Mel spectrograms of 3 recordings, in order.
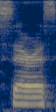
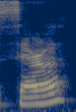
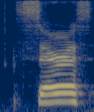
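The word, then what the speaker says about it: Seras: to the fact that i think you pronounce saris as sarah and i think you pronounced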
